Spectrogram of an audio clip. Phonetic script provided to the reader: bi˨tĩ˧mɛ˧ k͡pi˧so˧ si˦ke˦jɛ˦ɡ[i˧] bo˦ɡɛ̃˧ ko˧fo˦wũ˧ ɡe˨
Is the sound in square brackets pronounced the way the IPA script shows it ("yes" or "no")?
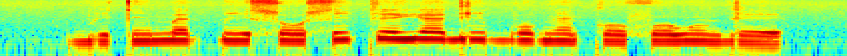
yes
